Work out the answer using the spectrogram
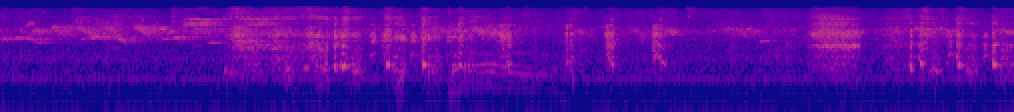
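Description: Backyard birds chirping and calling in quick runs of short notes, in two busy spells: one starting about a second in and another near the end.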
